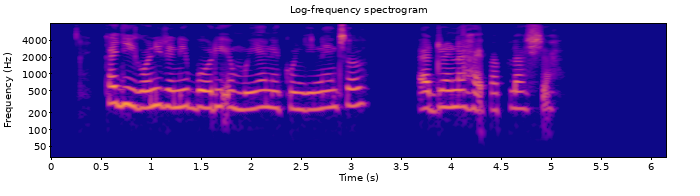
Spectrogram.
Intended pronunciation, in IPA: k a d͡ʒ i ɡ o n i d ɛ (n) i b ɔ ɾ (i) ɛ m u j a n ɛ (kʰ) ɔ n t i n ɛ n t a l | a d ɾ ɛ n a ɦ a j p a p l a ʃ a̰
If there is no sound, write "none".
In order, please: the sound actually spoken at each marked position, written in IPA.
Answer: n, i, k

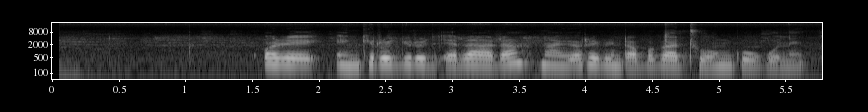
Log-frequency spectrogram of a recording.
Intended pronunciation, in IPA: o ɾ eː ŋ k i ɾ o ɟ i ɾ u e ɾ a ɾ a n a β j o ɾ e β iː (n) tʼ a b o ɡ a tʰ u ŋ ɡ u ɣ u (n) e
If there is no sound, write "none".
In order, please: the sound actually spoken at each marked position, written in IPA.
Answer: n, n

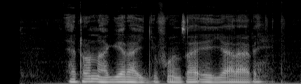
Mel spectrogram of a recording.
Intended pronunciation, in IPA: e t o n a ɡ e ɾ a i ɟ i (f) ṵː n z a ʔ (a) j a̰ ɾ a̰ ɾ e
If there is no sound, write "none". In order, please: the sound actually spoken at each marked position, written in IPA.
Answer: f, e

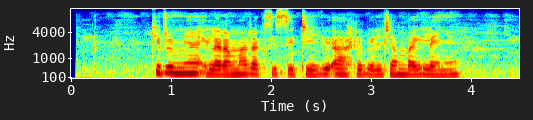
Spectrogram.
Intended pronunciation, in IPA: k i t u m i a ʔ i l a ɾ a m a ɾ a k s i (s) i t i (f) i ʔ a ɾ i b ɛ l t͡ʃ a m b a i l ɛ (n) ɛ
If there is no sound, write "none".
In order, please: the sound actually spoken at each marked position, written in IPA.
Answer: s, v, ɲ

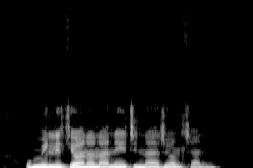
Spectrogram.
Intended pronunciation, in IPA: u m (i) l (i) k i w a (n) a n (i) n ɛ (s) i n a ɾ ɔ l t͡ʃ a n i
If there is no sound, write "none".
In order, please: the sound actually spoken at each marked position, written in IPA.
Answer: i, i, n, a, t

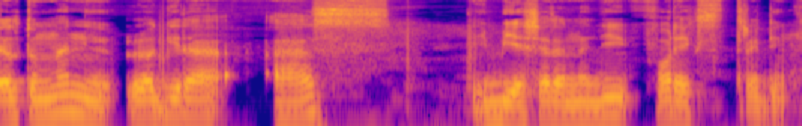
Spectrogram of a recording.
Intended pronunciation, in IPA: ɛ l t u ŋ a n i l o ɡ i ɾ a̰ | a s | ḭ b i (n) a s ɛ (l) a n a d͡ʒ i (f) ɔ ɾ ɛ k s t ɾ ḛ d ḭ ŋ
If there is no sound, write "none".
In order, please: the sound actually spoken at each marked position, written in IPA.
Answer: none, ɾ, f

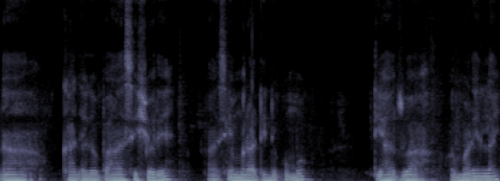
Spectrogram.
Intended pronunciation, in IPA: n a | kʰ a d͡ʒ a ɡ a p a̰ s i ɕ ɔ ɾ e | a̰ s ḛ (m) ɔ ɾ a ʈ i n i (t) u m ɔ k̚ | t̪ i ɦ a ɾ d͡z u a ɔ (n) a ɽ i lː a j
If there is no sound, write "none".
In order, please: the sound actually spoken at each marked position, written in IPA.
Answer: m, k, m

